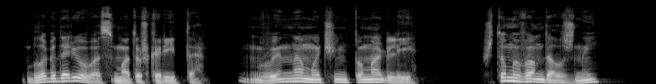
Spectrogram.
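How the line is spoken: Sighing. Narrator (Russian): Селдон вздохнул и сказал

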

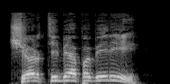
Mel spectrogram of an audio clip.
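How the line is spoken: Roar. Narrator (Russian): проревел Томас Бленке

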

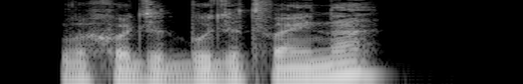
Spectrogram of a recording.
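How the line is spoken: Muttered. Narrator (Russian): пробормотал Абл

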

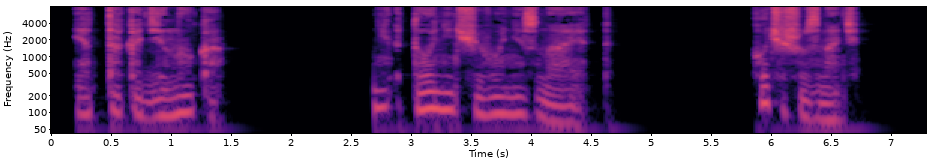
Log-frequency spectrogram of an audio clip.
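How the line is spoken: Intimate whisper. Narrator (Russian): прошептала

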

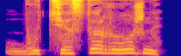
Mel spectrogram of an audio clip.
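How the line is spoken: Agitated. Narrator (Russian): Вьюн взволнованно сказал

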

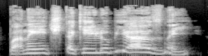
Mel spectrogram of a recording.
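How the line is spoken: Squeaky voice. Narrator (Ukrainian): запищав він

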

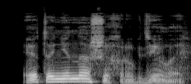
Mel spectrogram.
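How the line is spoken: Sigh. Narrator (Russian): вздохнул Холт

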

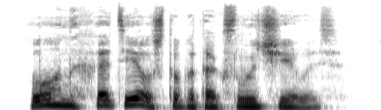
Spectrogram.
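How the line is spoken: Gentle. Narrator (Russian): мягко сказал Аллах

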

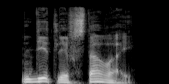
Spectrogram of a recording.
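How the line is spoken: Calm. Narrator (Russian): спокойно сказала Кимми

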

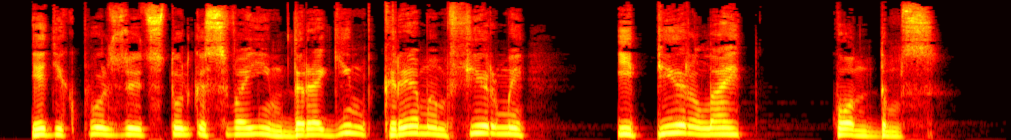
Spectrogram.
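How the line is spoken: Trembling voice. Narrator (Russian): дрогнувшим голосом пояснила Памелла

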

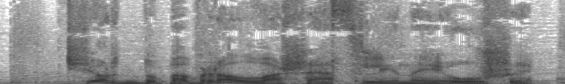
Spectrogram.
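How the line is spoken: Grumbled. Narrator (Russian): буркнул Рич

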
